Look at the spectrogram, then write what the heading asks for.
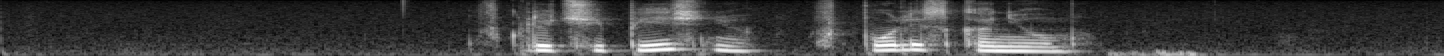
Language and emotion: Russian, neutral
